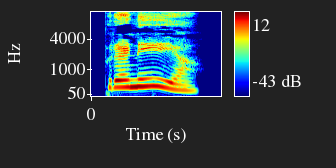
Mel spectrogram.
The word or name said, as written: ಪರಿಣಯ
